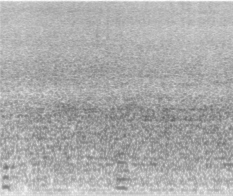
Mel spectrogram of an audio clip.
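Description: Trapoeraba greens sizzling in a hot pan of lard and onion as handfuls are dropped in, a steady hiss.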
